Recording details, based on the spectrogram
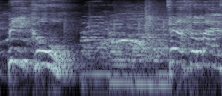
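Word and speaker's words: chuwl: there uh it said it's spelled c-h-u-w-l but it's pronounced cool somebody say cool yeah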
